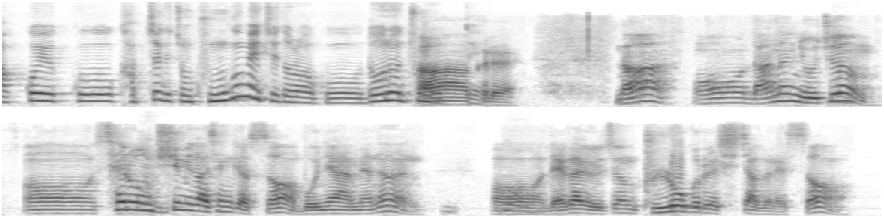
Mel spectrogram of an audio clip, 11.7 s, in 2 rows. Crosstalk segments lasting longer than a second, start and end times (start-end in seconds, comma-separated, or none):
none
